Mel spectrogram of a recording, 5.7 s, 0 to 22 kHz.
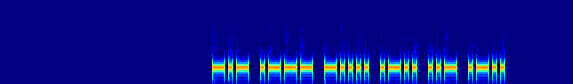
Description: Morse code, heard as a keyed tone, about 30 wpm, 700 Hz. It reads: KJ6LUL
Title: USA Call Signs - 6 Characters - Repeated 2x - 30wpm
